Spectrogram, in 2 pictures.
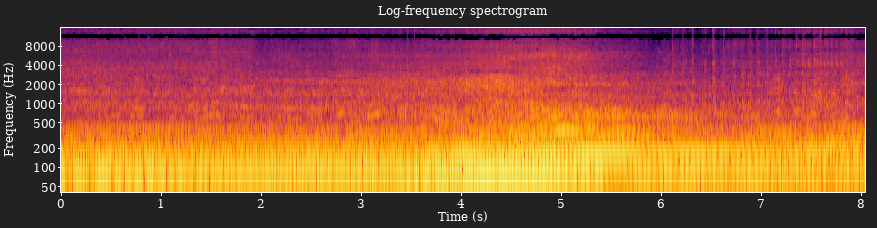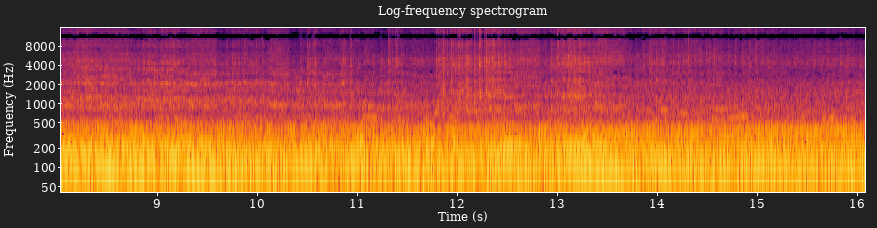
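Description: A car engine revving up, rising in pitch and loudest about four to five seconds in, over a steady low engine rumble.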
